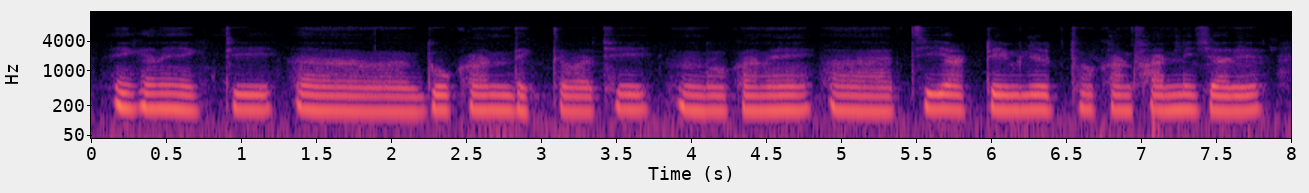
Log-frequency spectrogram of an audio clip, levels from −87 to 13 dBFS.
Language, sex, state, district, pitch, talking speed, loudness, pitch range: Bengali, male, West Bengal, Dakshin Dinajpur, 165 Hz, 105 wpm, -27 LUFS, 160-170 Hz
